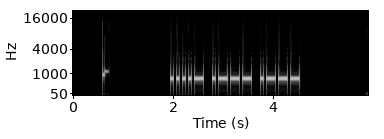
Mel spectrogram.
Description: Morse code, heard as a keyed tone, about 20 wpm, 700 Hz. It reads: 4JJ
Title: Three Challenging Letter-Number Combinations 20wpm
